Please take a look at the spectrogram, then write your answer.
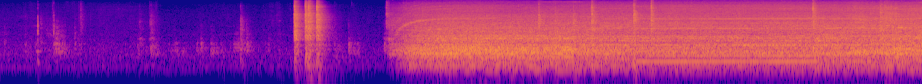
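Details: Kirby vacuum cobbled together from several broken machines, cleaned inside: a few clicks, then the motor spins up to a steady, even high whir with no grinding or wobble, and it runs well with no issues.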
